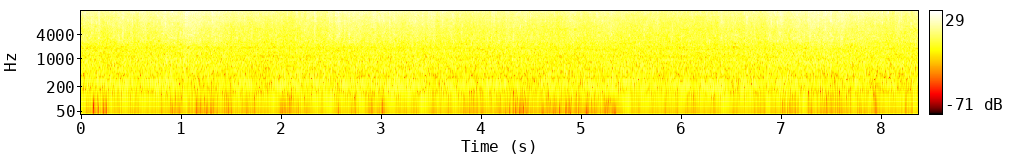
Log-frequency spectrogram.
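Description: Motorboat engine running steadily under way, a constant low hum, with water rushing and splashing along the hull.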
